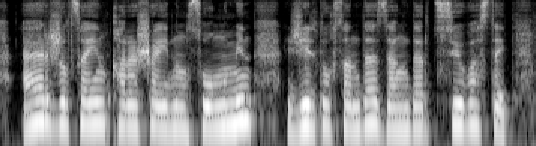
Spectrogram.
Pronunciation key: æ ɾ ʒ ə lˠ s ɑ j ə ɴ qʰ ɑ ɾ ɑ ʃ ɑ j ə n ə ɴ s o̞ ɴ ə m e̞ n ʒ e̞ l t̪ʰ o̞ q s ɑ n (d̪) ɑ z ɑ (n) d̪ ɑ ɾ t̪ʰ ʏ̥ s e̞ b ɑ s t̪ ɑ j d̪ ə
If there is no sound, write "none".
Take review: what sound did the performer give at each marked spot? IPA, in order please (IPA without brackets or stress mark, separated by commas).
d̪, ɴ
